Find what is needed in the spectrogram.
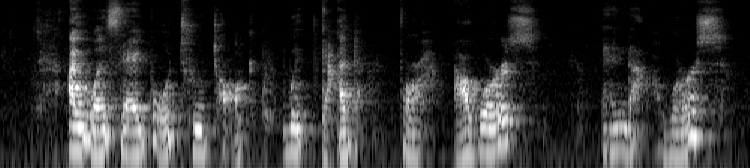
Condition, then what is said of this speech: Vocal cord paralysis. Now I speak lower and slower.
